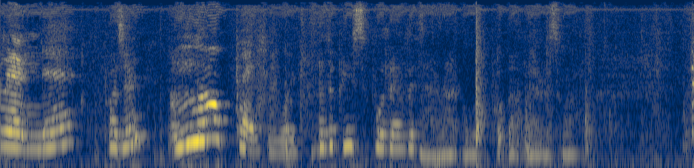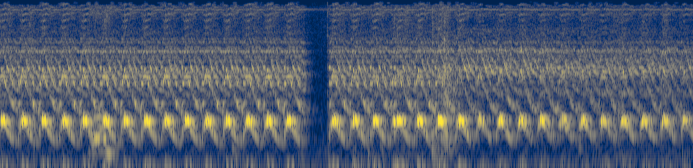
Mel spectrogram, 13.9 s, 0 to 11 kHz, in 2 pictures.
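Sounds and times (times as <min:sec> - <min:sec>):
speech: 0:00.1 - 0:06.0
toy police car siren set off by its button: 0:06.9 - 0:13.8.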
